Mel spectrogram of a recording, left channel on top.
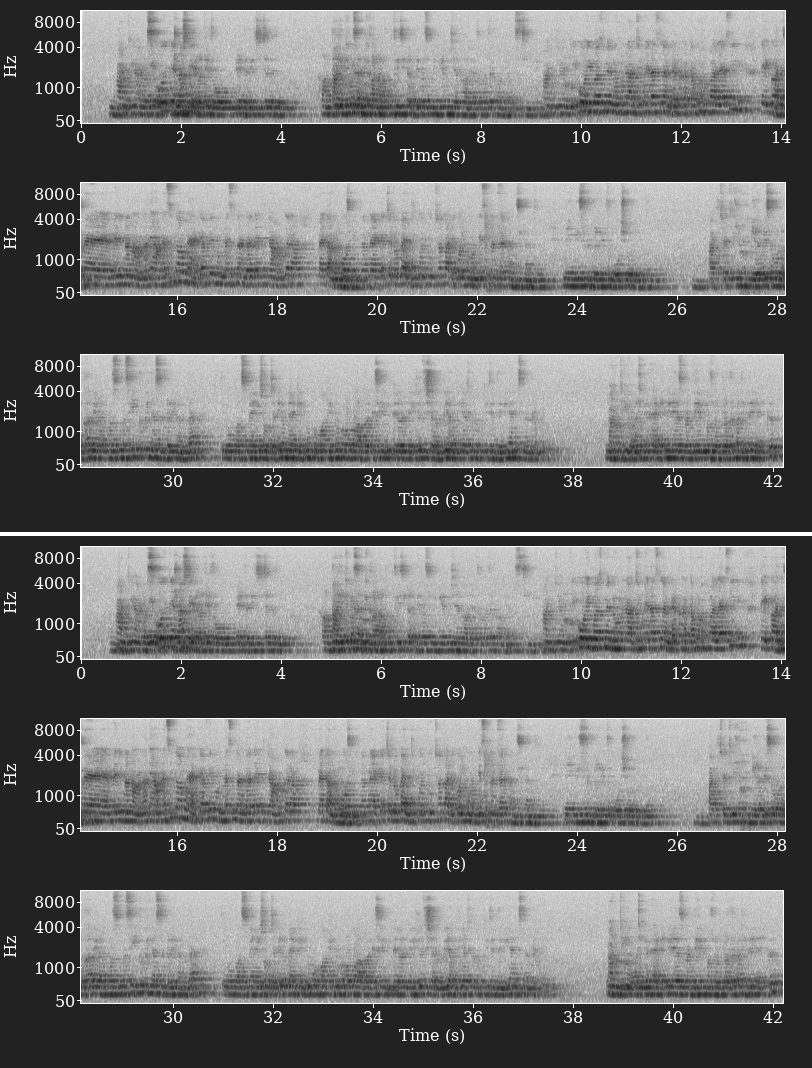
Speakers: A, on the left (about 70°); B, on the right (about 40°).
A: ਹੂੰ,
B: ਹਾਂਜੀ ਹਾਂਜੀ
A: ਬਸ
B: ਉਹੀ ਤੇ ਨਾ
A: ਜੂਸ ਵਗੈਰਾ
B: ਫਿਰ
A: ਦੇ ਦੋ, ਏਦਾ ਦੀਆਂ ਚੀਜ਼ਾਂ ਦੇ ਦੋ। ਖਾਂਦੇ
B: ਹਾਂਜੀ
A: ਹੈਗੇ, ਬਸ
B: ਹਾਂਜੀ
A: ਐਵੇਂ ਖਾਨਾ ਪੂਰਤੀ ਜਿਹੀ ਕਰਦੇ, ਬਸ ਮਿਨੀਅਮ ਜਿਹਾ ਖਾ ਲਿਆ, ਥੋੜਾ ਜਿਹਾ ਖਾ ਲਿਆ ਬਸ ਠੀਕ। ਹੈ
B: ਹਾਂਜੀ-ਹਾਂਜੀ, ਉਹੀ ਬਸ ਮੈਨੂੰ, ਹੁਣ ਅੱਜ ਮੇਰਾ ਸਿਲੰਡਰ ਖਤਮ ਹੋਣ ਵਾਲਾ ਸੀ, ਤੇ ਕੱਲ
A: ਹਾਂਜੀ
B: ਮੈਂ ਮੇਰੇ ਨਨਾਣਾ ਨੇ ਆਣਾ ਸੀਗਾ, ਮੈਂ ਕਿਹਾ ਫਿਰ ਹੁਣ ਮੈਂ ਸਿਲੰਡਰ ਦਾ ਇੰਤਜ਼ਾਮ ਕਰਾਂ। ਮੈਂ ਤੁਆਨੂੰ
A: ਹਾਂਜੀ
B: ਕਾਲ ਕੀਤਾ, ਮੈਂ ਕਿਹਾ ਚਲੋ ਭੈਣ ਜੀ ਕੋਲ ਪੁੱਛਾਂ, ਤੁਹਾਡੇ ਕੋਲ ਹੋਣਗੇ ਸਿਲੰਡਰ?
A: ਹਾਂਜੀ-ਹਾਂਜੀ, ਨਈ-ਨਈ ਸਿਲੰਡਰ ਦੀ ਤਾਂ ਬਹੁਤ ਸ਼ੋਰਟੇਜ ਐ। ਹੂੰ,
B: ਅੱਛਾ ਜੀ।
A: ਸ ਮੇਰਾ ਸੀ ਸਗੋਂ ਲੱਗਾ ਮੇਰਾ, ਮਸੀ-ਮਸੀ ਇੱਕ ਮਹੀਨਾ ਸਿਲੰਡਰ ਹੀ ਲੰਘਦਾ ਏ। ਤੇ ਉਹ ਬਸ ਮੈਂ ਇਹੀ ਸੋਚਣ ਡਈ ਅ, ਹੁਣ ਮੈਂ ਕਿਹਨੂੰ ਕਵਾਂ, ਕਿਹਨੂੰ ਕਵਾਂ? ਬਾਰ-ਬਾਰ ਕਿਸੇ ਇੱਕ ਜਾਣੇ ਨੂੰ ਕਹੀ ਜਾਓ, ਤੇ ਸ਼ਰਮ ਵੀ ਆਉਦੀ ਆ ਅੱਜ ਕੱਲ ਲੋਕੀਂ ਦਿੰਦੇ ਵੀ ਹੈ ਨੀ ਸਿਲੰਡਰ ਕੋਈ, ਹੂੰ
B: ਹਾਂਜੀ-ਹਾਂਜੀ,
A: ਬੜਾ ਹੀ ਇੱਕ ਹੈ ਗਾ, ਮੇਰੇ ਹਸਬੈਂਡ ਦੇ ਮਤਲਬ ਬ੍ਰਦਰ ਬਣੀ ਹੋਏ ਆ ਇੱਕ,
